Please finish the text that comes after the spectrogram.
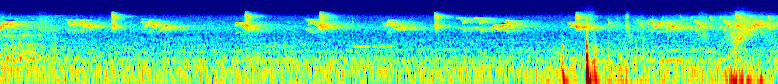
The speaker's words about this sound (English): There's a ovenbird again.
